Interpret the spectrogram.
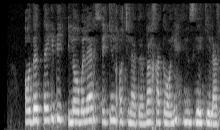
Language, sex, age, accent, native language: Uzbek, female, 18-24, Surxondaryo, Uzbek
